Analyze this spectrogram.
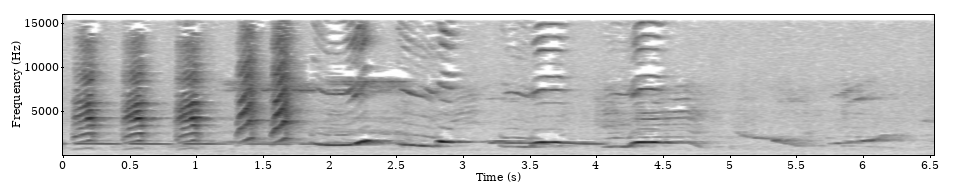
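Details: Black-throated laughingthrush kept as a cage bird in Hanoi, Vietnam: a quick series of harsh buzzy notes, then mellow wavering whistles that rise and fall, some with sudden upward jumps, fading at the end.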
